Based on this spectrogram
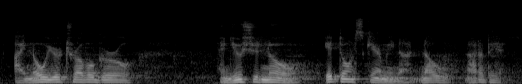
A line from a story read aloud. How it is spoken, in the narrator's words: In a serious voice, he murmured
